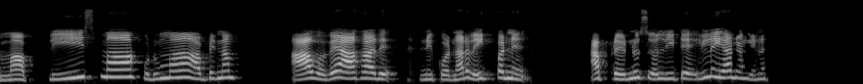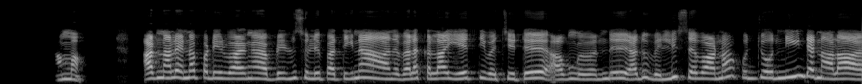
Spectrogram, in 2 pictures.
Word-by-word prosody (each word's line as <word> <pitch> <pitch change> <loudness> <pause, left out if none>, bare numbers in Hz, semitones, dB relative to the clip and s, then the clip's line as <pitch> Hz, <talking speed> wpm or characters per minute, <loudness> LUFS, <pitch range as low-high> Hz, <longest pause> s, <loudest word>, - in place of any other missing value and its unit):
"அம்மா 215 +3 -1 0.3
ப்ளீஸ்மா! 335 +8 0 0.3
குடும்மா." 285 +6 -3 0.2
அப்பிடின்னா, 280 +5 -4 0.7
"ஆவவே 270 +1 +4
ஆகாது. 275 -3 +2 0.4
நீ 230 - -4
கொஞ்ச 220 0 -7
நேரம் 240 0 +1
வெயிட் 255 +1 -2
பண்ணு." 285 -5 +1 0.8
அப்பிடின்னு 255 +5 -2
சொல்லிட்டு. 260 +1 -3
இல்லையா, 330 -2 +2
நாங்க 275 -5 -6
என்ன 250 +1 -11 1.6
ஆமா. 245 -2 -3 0.7
அதனால 295 +1 +4
என்ன 315 - 0
பண்ணிருவாங்க. 275 -2 0
அப்பிடின்னு 265 +3 -4
சொல்லி 270 -2 -2
பார்த்தீங்கன்னா, 260 +5 +1 0.2
அந்த 250 -1 -2
விளக்கெல்லாம் 270 +1 +2
ஏத்தி 280 +2 -3
வச்சுட்டு, 250 +2 -1 0.3
அவங்க 240 +2 -5
வந்து 265 +4 -4 0.2
அதுவும் 280 -1 -5
வெள்ளி, 255 +10 -2
செவ்வாய்னால 280 +6 0
கொஞ்சம் 295 0 -4
நீண்ட 370 +2 +3
நாளா 255 0 +2
270 Hz, 120 wpm, -23 LUFS, 250-300 Hz, 1.6 s, ஆவவே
